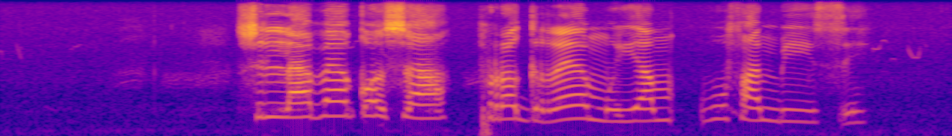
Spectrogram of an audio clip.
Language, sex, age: Tsonga, female, 18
